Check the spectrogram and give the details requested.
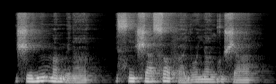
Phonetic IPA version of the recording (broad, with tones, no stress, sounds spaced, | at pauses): ʃ e˧ j ĩ˦ m ã˧ m e˨ ɾ ã˧ | s ĩ˦ ʃ a˦ s ɔ˦˨ f a˨ j ɔ̃˧ j ã˧ ɡ u˧ ʃ a˧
